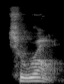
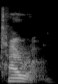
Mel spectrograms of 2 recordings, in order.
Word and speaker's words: Tyrone: hello i'm tyrone power he says it we hear him say that out loud tyrone not tyrone but go correct 50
